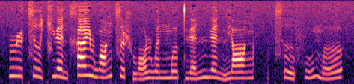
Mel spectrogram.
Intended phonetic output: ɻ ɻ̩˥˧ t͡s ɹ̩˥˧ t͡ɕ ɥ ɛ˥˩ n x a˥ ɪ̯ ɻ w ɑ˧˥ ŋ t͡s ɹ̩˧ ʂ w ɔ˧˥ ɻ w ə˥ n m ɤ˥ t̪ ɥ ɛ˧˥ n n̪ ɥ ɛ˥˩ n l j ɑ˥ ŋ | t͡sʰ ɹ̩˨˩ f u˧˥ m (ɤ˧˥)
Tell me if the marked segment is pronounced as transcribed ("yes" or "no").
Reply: yes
